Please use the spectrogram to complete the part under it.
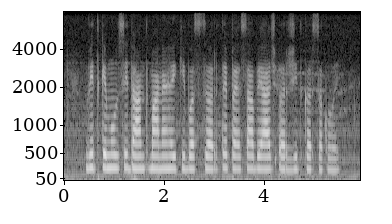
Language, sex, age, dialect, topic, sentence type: Magahi, female, 18-24, Southern, banking, statement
